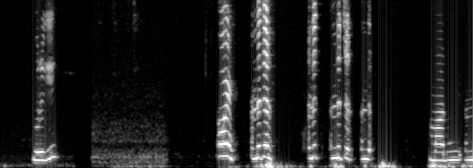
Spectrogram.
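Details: Captive Indian ringneck parakeet, one of a talking pair kept indoors, giving short nasal word-like utterances and squeaky syllables, interspersed with low human speech nearby.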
